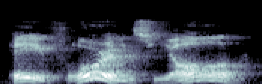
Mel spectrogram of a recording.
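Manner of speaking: loud, drawn-out mock Southern accent. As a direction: imitate a slow Southern drawl. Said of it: "someone talking from the South".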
